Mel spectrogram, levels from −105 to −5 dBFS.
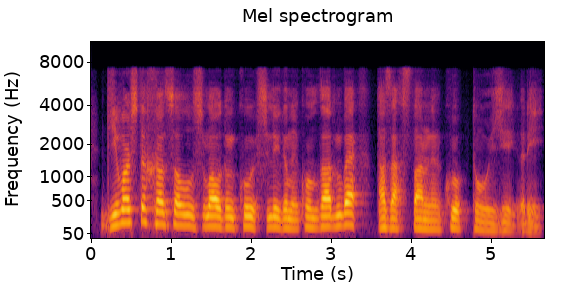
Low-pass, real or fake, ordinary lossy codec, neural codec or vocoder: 7.2 kHz; fake; none; codec, 16 kHz, 0.5 kbps, FunCodec, trained on Chinese and English, 25 frames a second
